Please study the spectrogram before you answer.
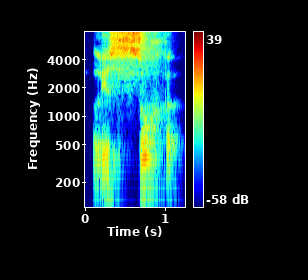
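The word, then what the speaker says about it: للسحت: Ditandai sinnya ada tasdidnya. Sin sinnya dibaca dobel lah ini. Kemudian waqaf ha sukun t-nya juga sukun. Maka dibaca antara ha dan ta. Semua huruf punya hak untuk dibaca. Jadi dibacanya antara ha dan ta. Lisuk. Lisukht. Iya, lisukt. Kemudian ada s-nya sedikit ya.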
